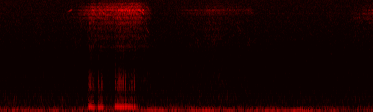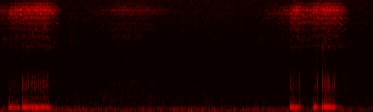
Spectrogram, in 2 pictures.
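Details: Sleeping soundly, Butcher, an aged FIV-positive cat with recurring nasal congestion, lets out three heavy, buzzing snores about four seconds apart, each a rough inhalation with breathy hiss, separated by soft breaths.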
